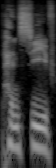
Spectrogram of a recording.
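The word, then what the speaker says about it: Pensieve: it the pens pensive I always said pensive growing up but I think that's just my britishness having to pronounce every syllable the pensive and like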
